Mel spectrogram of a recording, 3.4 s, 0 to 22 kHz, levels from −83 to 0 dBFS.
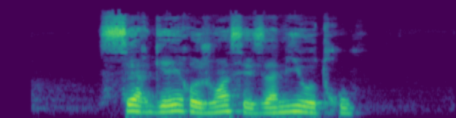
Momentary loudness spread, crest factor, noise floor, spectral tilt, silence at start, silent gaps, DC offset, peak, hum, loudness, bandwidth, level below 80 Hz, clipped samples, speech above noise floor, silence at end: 15 LU; 18 dB; -69 dBFS; -4.5 dB/octave; 0.75 s; none; under 0.1%; -2 dBFS; none; -18 LUFS; 16 kHz; -58 dBFS; under 0.1%; 50 dB; 0.75 s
